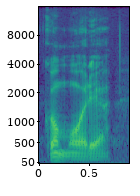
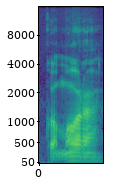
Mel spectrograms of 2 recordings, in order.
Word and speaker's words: комора: р перед а в окремих словах гряд квартиря коморя макитря ряма така вимова також є діалектною ненормативною слід вимовляти град квартира комора макітра рама тепер зробимо вправи з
